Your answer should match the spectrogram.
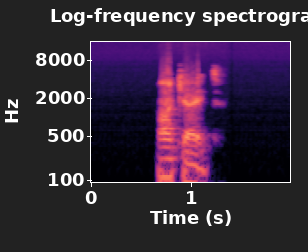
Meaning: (noun) 1. inquest, investigation, examination 2. survey, inquiry; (verb) inflection of enquêter: 1. first/third-person singular present indicative/subjunctive 2. second-person singular imperative
- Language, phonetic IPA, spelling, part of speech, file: French, [ãkæɪ̯t], enquête, noun / verb, Qc-enquête.oga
